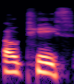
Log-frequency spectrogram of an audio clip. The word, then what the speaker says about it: Otis: It's pronounced Otis, sir.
